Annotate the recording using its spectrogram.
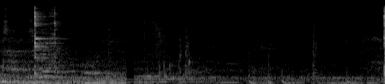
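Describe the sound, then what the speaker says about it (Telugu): A utensil works through brownie batter with vanilla extract in a bowl, making soft irregular scraping and occasional light clinks against the bowl, close by over a low background. "మళ్ళీ ఒకసారి బాగా తిప్పుకుందాం"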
